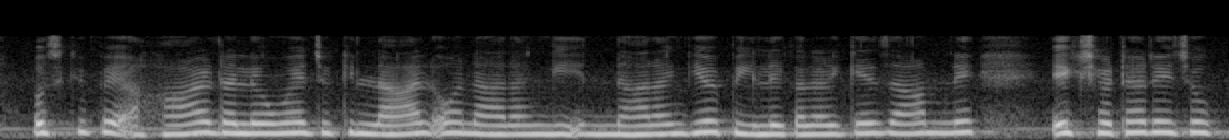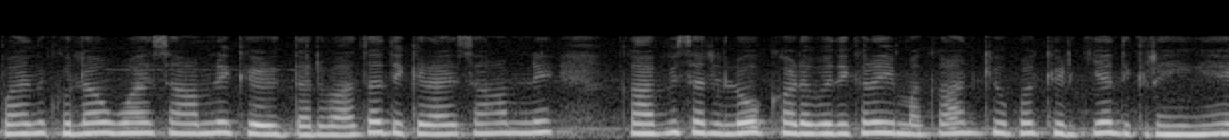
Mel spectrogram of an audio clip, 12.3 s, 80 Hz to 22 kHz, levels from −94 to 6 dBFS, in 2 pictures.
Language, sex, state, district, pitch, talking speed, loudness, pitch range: Hindi, female, Bihar, Bhagalpur, 280 Hz, 205 wpm, -22 LUFS, 260-290 Hz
